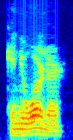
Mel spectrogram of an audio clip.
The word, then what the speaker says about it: Kenny Werner: Kenny Warner, falando a pronúncia.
